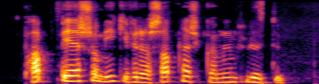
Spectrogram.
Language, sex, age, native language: Icelandic, male, 40-49, Icelandic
